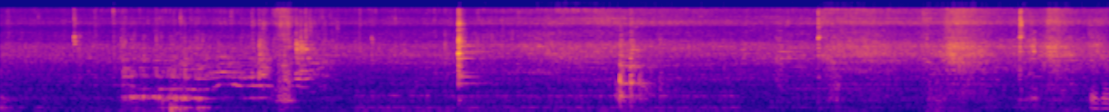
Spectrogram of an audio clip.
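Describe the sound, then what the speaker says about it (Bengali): Fried ivy gourd being stirred in a pan with poppy seed paste and a splash of water, soft sizzling and wet scraping with intermittent clinks of the utensil against the pan, close and moderately quiet. "জল দিয়ে এটাকে সুন্দরভাবে মিশিয়ে নেব নাড়ার সাথে।"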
